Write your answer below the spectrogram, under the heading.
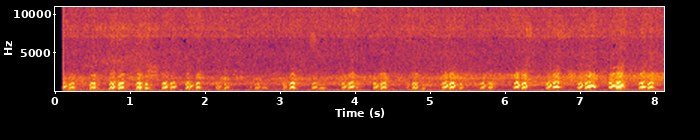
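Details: Pet guinea pig; a run of short, squeaky 'pui pui' calls in rapid clusters of two or three, about two bursts a second, steady throughout over a quiet room.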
